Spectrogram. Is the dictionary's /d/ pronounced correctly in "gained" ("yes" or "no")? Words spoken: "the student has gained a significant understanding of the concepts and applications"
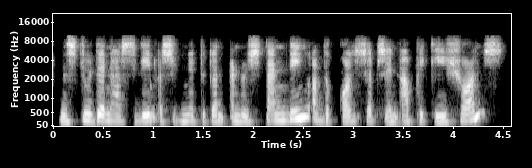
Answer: no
